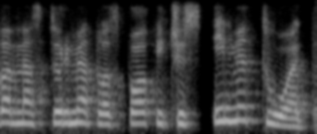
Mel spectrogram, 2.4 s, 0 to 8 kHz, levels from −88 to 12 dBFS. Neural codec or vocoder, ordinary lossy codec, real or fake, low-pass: codec, 16 kHz, 0.8 kbps, ZipCodec; Opus, 16 kbps; fake; 7.2 kHz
